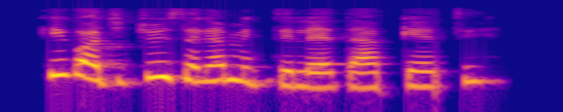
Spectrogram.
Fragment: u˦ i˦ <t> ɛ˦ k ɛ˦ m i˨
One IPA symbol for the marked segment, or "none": s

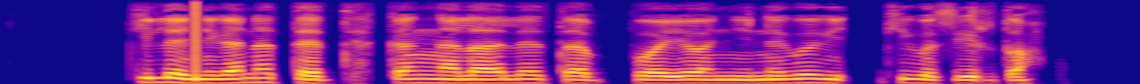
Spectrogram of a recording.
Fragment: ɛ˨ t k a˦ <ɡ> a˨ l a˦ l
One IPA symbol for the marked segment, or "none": ŋ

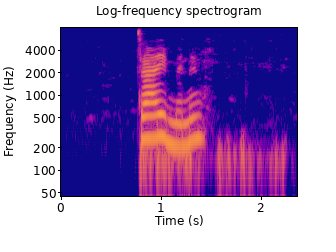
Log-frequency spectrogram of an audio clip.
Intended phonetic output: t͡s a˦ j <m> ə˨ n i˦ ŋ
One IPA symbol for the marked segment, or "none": m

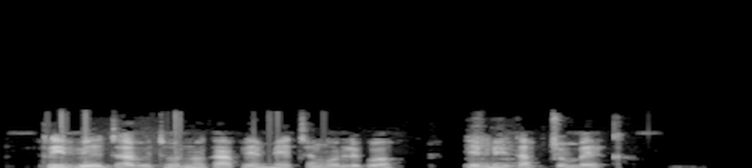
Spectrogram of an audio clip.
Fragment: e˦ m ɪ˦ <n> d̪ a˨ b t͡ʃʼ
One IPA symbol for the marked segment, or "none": none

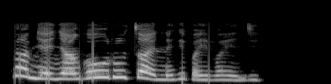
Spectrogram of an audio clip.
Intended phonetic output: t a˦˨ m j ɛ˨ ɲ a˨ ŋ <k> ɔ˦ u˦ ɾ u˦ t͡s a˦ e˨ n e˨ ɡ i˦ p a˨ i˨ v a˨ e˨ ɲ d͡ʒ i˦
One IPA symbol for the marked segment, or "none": ɡ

